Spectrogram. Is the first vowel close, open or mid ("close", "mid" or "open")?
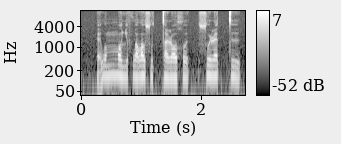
mid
